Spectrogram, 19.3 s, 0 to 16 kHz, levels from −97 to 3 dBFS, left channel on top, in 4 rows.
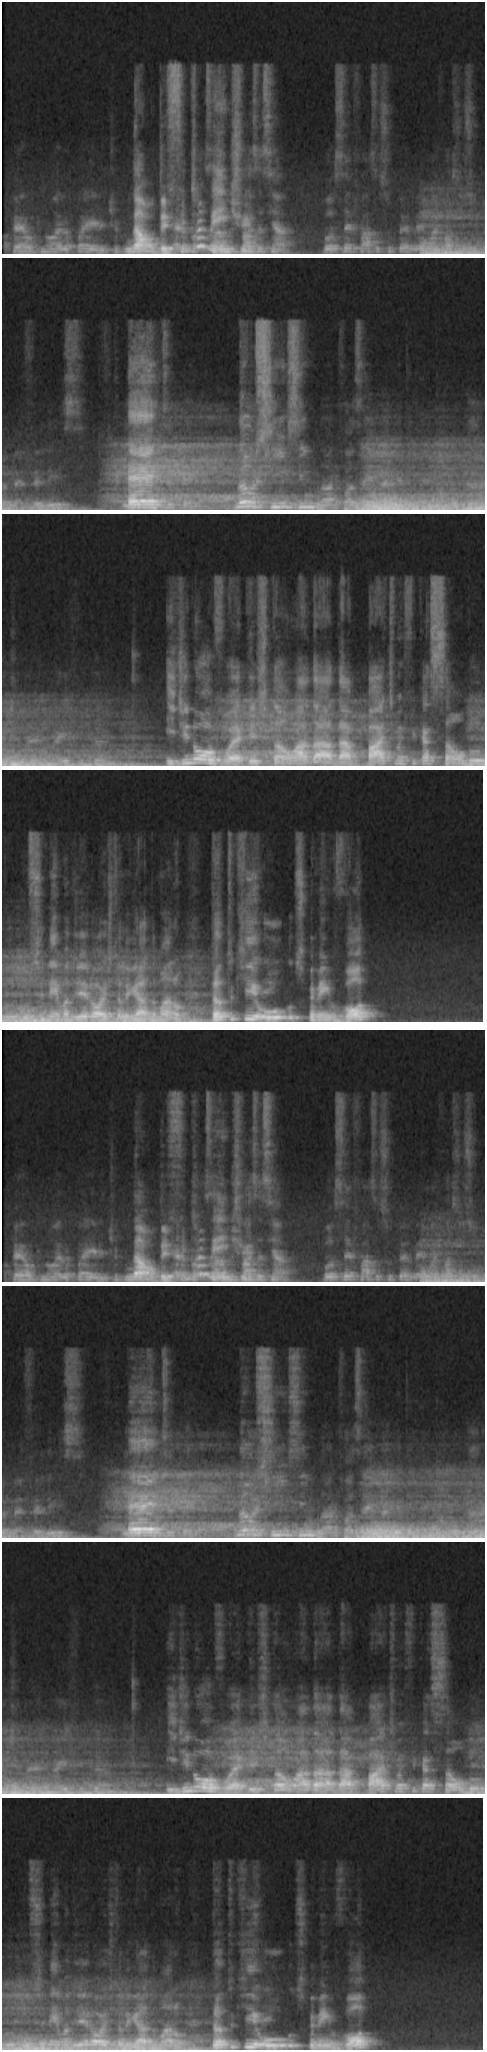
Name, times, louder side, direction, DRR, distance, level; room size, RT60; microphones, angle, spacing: voice 1, 0.0-1.4 1.7-5.6 6.0-6.9 7.2-10.9 17.1-17.3, right 1 dB, 5° right, 0.3 m, -39 dB
voice 2, 1.2-2.5 6.1-6.4 7.1-8.0 11.3-18.1, left 1 dB, 65° left, 0.6 m, -24 dB
sound 1, 4.2-16.7, left 1 dB, 30° left, 0.7 m, -33 dB
3.9 x 2.0 x 4.0 m
head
